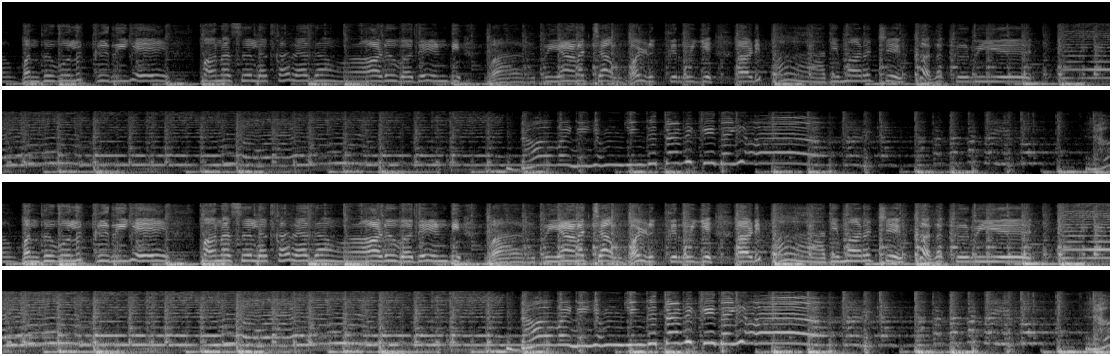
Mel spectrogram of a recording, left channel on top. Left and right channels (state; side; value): quieter; left; 9.0 dB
